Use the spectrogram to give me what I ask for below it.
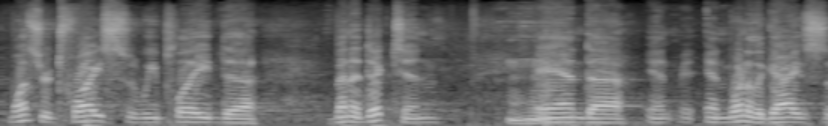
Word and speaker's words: Benedictine: Yeah, I always say Cleveland Benedictine, and that's not quite right. It's Benedictine. And so he kind of got me to say it correctly.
